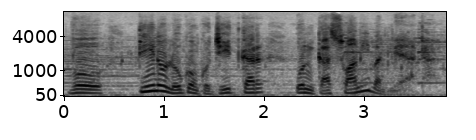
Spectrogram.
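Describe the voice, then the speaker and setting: An actor playing a learned sage who tells sacred legends in a deliberate, expressive radio drama manner. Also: male voice, fairly high pitch. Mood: emphatic. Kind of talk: mythological radio drama storytelling. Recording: studio radio play with music behind.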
